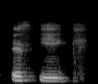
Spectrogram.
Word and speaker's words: ik: Este es ik. Es más suave. No debe sonar k.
